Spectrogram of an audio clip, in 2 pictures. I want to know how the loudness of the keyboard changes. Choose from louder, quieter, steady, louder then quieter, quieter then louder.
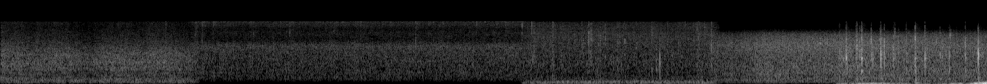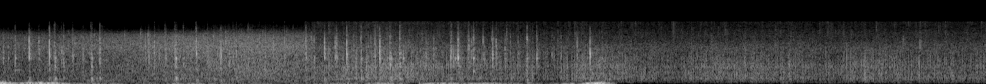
louder then quieter.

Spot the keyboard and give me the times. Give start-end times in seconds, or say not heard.
8.3-16.0.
